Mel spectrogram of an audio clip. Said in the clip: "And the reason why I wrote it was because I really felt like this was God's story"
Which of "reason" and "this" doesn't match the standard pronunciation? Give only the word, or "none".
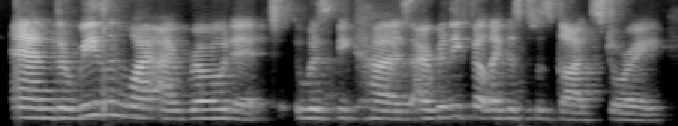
none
